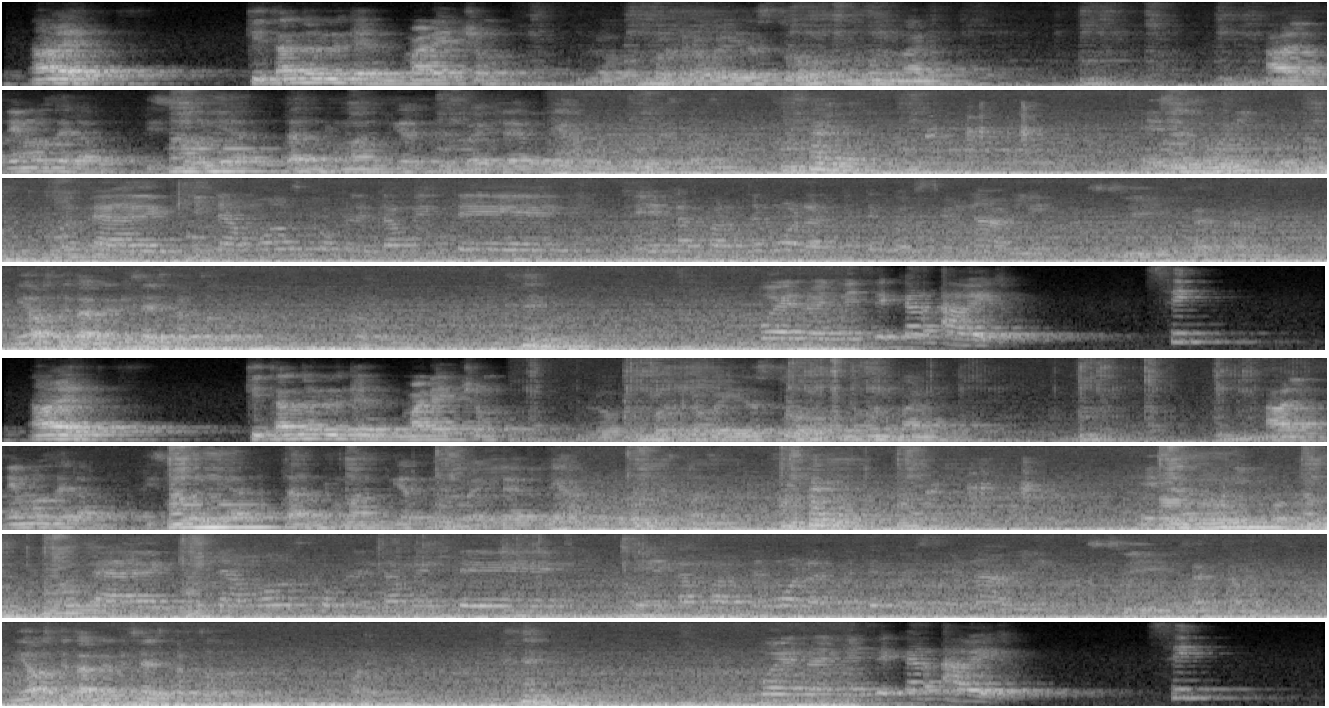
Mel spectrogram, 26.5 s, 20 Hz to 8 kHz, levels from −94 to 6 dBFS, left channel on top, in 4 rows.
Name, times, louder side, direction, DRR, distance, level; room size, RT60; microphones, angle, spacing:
voice 1, 0.1-0.5 1.2-2.5 2.9-4.7 6.3-11.0 12.3-13.2 18.8-21.2 21.6-22.9, equal, 25° right, -2 dB, 0.5 m, -25 dB
sound 1, 2.5-17.0, right 6 dB, 85° right, 0.3 m, -28 dB
sound 2, 9.3-24.1, equal, 15° left, 0.8 m, -22 dB
voice 2, 11.2-11.6 13.5-18.5 23.3-24.9 25.6-25.8, equal, 60° left, 0 dB, 0.6 m, -30 dB
2.9 x 2.1 x 2.8 m, 0.97 s
head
